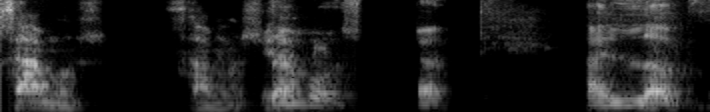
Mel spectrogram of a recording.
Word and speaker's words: Samos: You're pronouncing it in Portuguese. Or maybe that's the way you pronounce it in Galicia, which In Galicia is it's the same, it's Samos.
